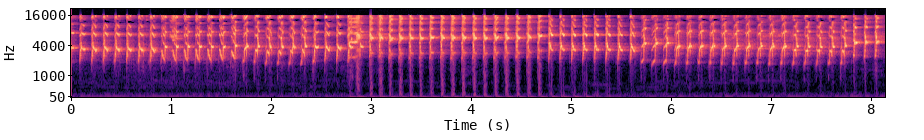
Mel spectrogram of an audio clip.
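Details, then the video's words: A fighter lovebird in long ngekek chatter, a lure to call rivals: a rapid unbroken string of shrill buzzy notes whose tone shifts higher and harsher near the three-second mark, then keeps racing on. "Pancingan LB FIGHTER MEMANGGIL LAWAN, Berkat Suaranya Banyak Lovebird TAK LAGI LESU DAN BISU"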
